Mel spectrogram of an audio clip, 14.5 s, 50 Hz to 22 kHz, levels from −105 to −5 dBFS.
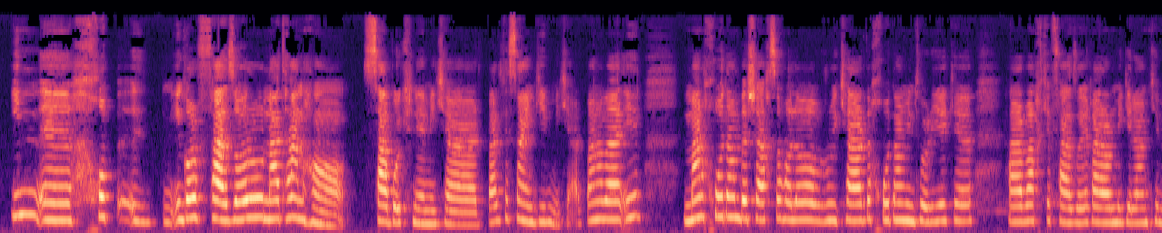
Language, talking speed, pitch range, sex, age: Persian, 130 wpm, 240-305 Hz, female, 20-39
